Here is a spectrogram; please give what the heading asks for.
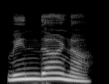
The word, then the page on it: ವಿಂದಾಣ: vindāṇa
